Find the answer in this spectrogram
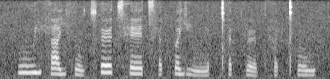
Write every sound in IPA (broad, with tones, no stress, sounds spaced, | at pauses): w uː˥ j h aː˧ j f o˨˩ w t͡sʰ œː˥ t͡sʰ ɛː˧ t͡sʰ ɐ˨˥ t̚ p ɐ˧ j iː˨˩ w ŋ ɐ˨ t̚ pʰ ɐ˧ t̚ f œː˨˩ pʰ ɐ˨ t̚ pʰ o˧ w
